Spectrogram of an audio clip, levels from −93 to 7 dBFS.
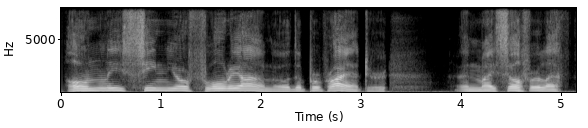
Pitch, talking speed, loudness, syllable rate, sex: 155 Hz, 105 wpm, -15 LUFS, 4.0 syllables/s, male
